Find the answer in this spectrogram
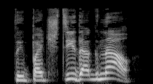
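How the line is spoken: Shouted. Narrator (Russian): крикнул Тео

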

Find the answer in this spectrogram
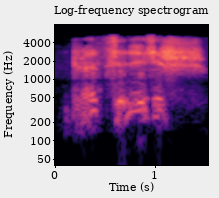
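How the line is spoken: Shrill squeal. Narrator (Russian): взвизгнул Филберт

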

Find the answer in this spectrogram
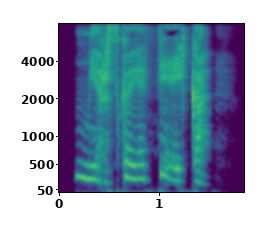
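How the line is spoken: Hiss. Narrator (Russian): прошипела тем временем Артания

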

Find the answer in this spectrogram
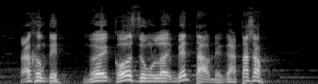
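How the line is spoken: Changed voice, shouting. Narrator (Vietnamese): Chàng lại đổi giọng hét to

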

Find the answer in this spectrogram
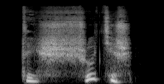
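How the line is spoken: Trembling voice. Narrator (Russian): дрогнувшим голосом решилась спросить Ашу

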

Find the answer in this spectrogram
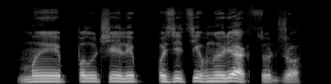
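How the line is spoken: Strained, forced out. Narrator (Russian): с трудом выдавил из себя Каган

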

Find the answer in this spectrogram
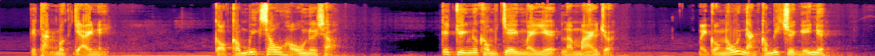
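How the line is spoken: Furious shouting. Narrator (Vietnamese): Ông Thường quát lên

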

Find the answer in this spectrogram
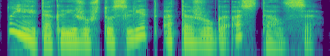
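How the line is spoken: Sigh. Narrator (Russian): вздохнула Надежда

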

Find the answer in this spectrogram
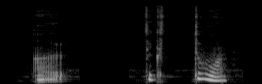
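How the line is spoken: Stammering, startled question. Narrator (Russian): заикаясь, спросила опешившая Марина

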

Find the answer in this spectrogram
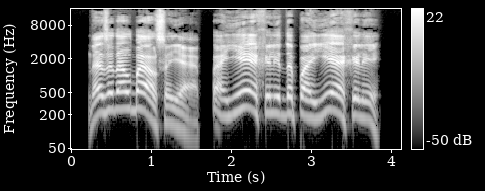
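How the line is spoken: Thin mocking falsetto. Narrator (Russian): Тоненьким голоском передразнил свою избранницу Серега

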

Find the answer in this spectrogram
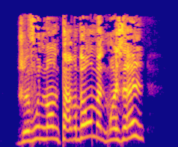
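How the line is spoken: Exclaiming. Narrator (French): s'écria Renard

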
